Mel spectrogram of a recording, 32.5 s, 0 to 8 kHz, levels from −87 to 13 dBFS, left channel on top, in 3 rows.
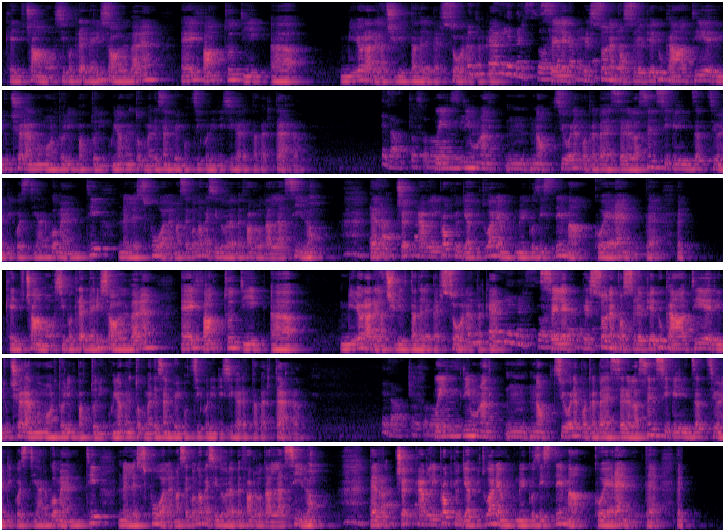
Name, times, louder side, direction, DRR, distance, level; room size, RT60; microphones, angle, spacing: voice 1, 0.0-4.6 5.1-7.5 8.1-15.5 17.3-31.9, right 5 dB, 60° right, 0.7 m, -33 dB
voice 2, 7.0-8.9 9.2-9.4 16.5-17.9 27.1-28.2, left 2 dB, 85° left, 2.2 m, -41 dB
10.0 x 7.6 x 5.3 m
head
